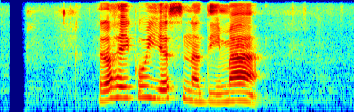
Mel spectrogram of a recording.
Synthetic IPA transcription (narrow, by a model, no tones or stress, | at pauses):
rʌɦekojesnʌd̪ima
